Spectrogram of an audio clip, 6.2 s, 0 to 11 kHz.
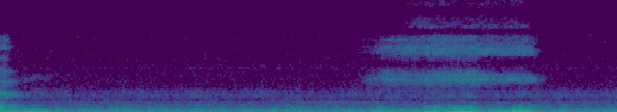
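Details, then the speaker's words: Two dogs snoring while asleep during a relaxation session. "So typically when I start this, once we get going, they fall asleep and they're snoring. So if you hear that snoring, you can just picture 2 nice cozy dogs enjoying their relaxation with their mama."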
